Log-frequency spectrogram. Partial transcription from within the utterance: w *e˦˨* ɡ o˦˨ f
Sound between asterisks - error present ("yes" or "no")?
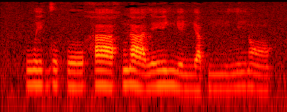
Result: yes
